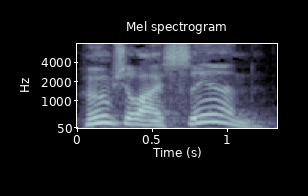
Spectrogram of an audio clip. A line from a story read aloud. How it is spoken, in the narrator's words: it cries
